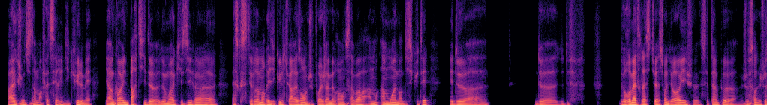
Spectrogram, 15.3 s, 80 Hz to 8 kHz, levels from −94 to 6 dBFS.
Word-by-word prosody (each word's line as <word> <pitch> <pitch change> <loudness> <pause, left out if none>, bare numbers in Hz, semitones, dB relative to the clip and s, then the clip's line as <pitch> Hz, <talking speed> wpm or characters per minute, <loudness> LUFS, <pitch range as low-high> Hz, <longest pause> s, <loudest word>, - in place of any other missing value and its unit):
voilà, 115 0 +4
que 105 - 0
je 105 - -1
me - - +5
dise: 105 +3 -6
«Non 110 - 0
mais 100 - 0
en - - -7
fait 120 +6 -3
c'est 115 - -2
ridicule» 110 +4 0
mais 105 0 -3 0.3
il - - -4
y - - +1
a 115 - +5
encore 145 +5 +4
une 130 -2 +6
partie 130 +3 -2
de 115 -3 0
de 115 - 0
moi 125 +3 +4
qui 130 -1 -7
se - - -8
dit: 135 +2 +1
«Heu - - +1
heu, 130 -1 +1 0.3
est-ce 120 -2 -5
que - - -8
c'était 125 - -2
vraiment 125 +2 +4
ridicule?», 130 +4 0
tu 125 -2 -5
as - - +1
raison, 130 +2 +2
hein, - - 0
je 110 - -7
pourrais 120 +2 -2
jamais 120 0 +2
vraiment 120 +1 -2
savoir 120 +3 -3
à - - -9
m 120 +2 0
à 125 - 0
moins 125 +2 +5
d'en 120 -2 +2
discuter 120 +4 -5 0.4
et 115 - -2
de, 120 +2 0
heu, 115 +1 -2 1.0
de 110 -2 -4
de 115 - -11
de 110 +1 -12 1.0
de 120 - -3
remettre 125 +2 +6
la 120 - +3
situation 120 +4 -1
et - - +5
dire: 120 +2 0
«Oh, 150 - +4
oui, 135 -3 +3
je 110 -3 -8
c'était 110 +4 -7
un 125 - +1
peu, 140 +2 -2 0.2
heu, 120 - -10
je 115 +1 -6
me - - -1
sen 130 +3 -1
je 120 - -6
me 125 - +1
120 Hz, 275 wpm, -23 LUFS, 115-130 Hz, 1.0 s, une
